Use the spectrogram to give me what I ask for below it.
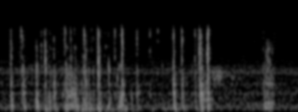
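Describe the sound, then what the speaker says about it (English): Someone types on a computer keyboard in quick irregular bursts of crisp key clicks, close and fairly quiet, pausing briefly before a final keystroke. "I'm just typing that out"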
